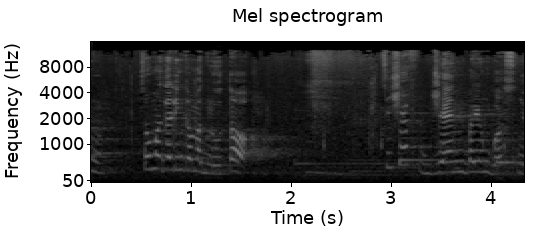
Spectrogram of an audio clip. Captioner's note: sheepish sigh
